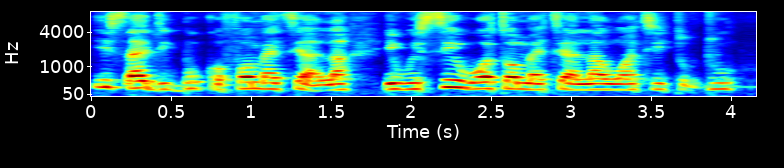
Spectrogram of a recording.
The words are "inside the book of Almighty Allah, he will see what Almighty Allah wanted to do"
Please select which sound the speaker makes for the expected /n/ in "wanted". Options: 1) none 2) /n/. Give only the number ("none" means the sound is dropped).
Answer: 1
